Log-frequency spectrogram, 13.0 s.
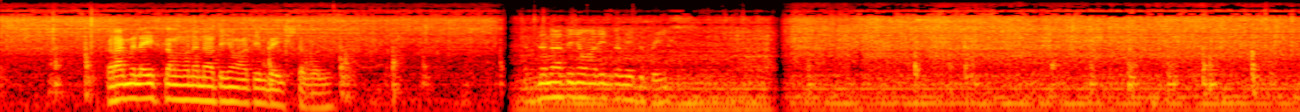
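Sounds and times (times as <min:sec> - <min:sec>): vegetables sizzling in pan: 0:00.0 - 0:05.5, 0:07.4 - 0:13.0
spatula scraping and tapping: 0:09.0 - 0:13.0.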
